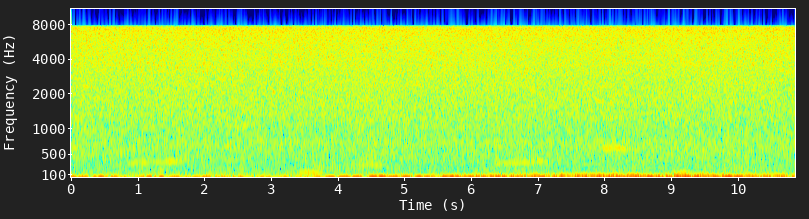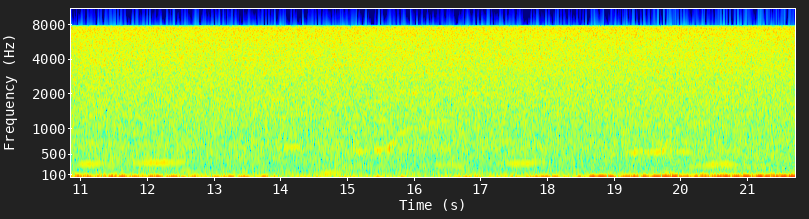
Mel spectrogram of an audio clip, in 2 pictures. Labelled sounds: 15.8	16.0	humpback whale, 0.86 to 1.0 kHz

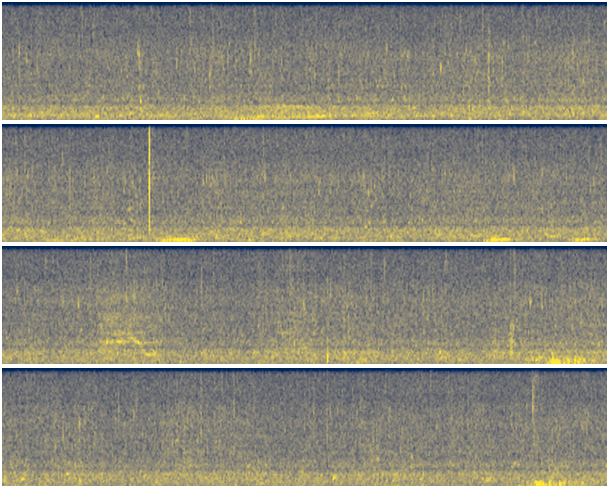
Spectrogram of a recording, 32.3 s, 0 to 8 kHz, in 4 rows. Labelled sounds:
17.4	17.8	humpback whale, 1.3 to 1.7 kHz

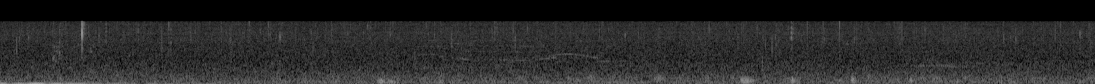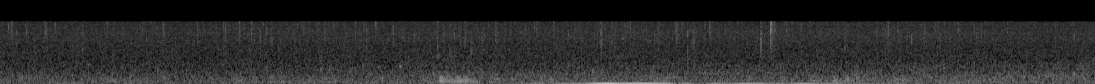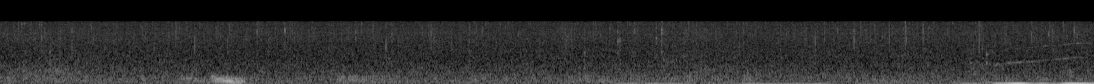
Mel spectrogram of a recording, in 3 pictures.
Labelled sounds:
5.4	6.0	humpback whale, 1.2 to 1.6 kHz
31.9	32.8	humpback whale, 0.91 to 2.7 kHz

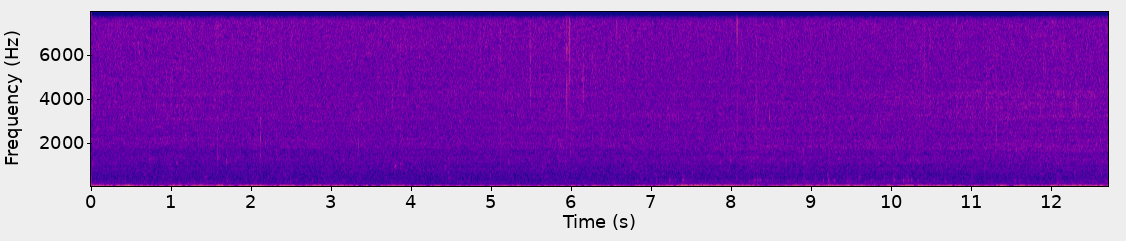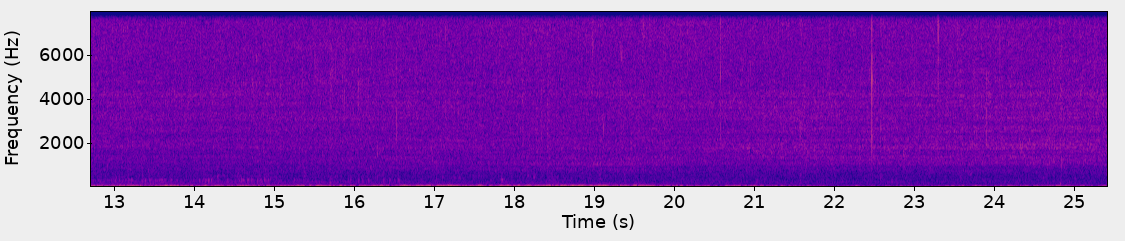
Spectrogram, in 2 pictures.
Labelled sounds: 17.0	25.3	vessel noise, 0.62 to 5.1 kHz

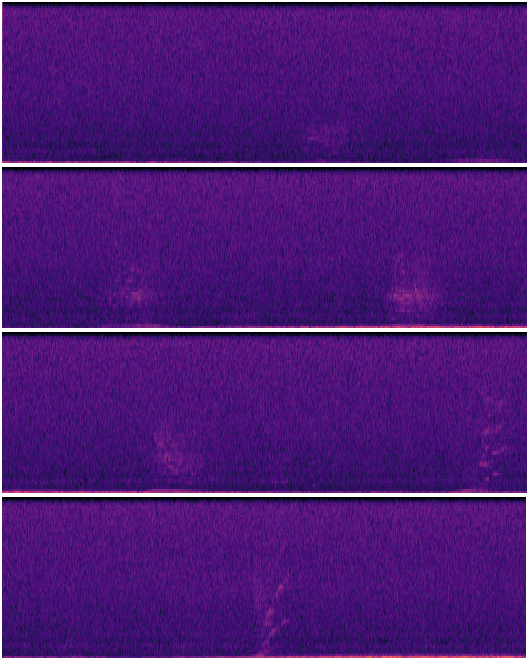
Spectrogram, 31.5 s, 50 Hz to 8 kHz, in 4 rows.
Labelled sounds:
5.7	6.0	humpback whale, 1.4 to 1.6 kHz
9.6	10.1	humpback whale, 1.5 to 1.8 kHz
13.6	14.2	humpback whale, 1.4 to 2.0 kHz
18.0	18.5	humpback whale, 1.1 to 2.0 kHz
22.9	23.4	humpback whale, 1.4 to 3.5 kHz
27.6	28.0	humpback whale, 1.2 to 2.0 kHz

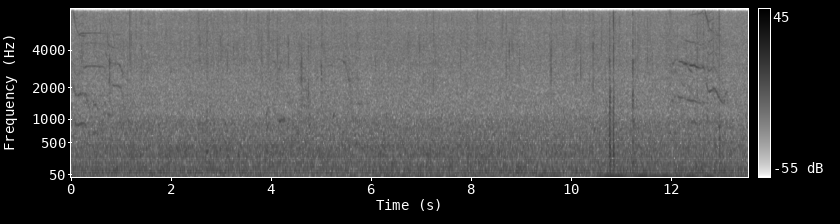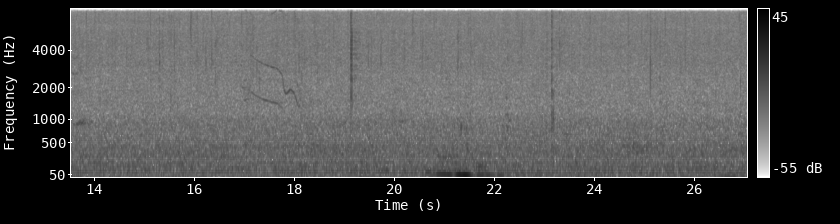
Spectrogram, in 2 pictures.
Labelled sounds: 12.1	13.1	killer whale, northern resident, G clan, 1.4 to 8.0 kHz
13.6	13.9	killer whale, northern resident, G clan, 0.81 to 1.0 kHz
17.1	18.2	killer whale, northern resident, G clan, 1.3 to 8.0 kHz

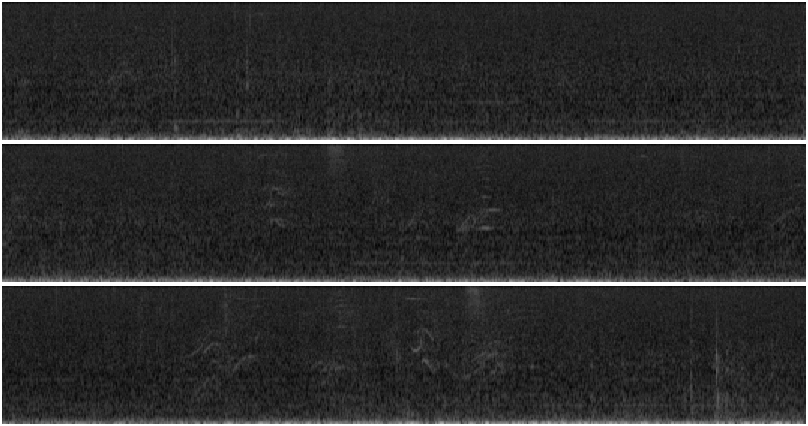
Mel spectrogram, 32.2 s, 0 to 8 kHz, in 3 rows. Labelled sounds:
14.1	14.6	killer whale, 1.3 to 3.2 kHz
23.9	24.9	killer whale, 0.71 to 7.3 kHz

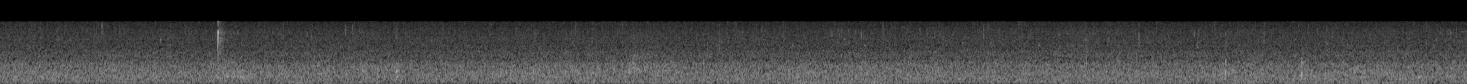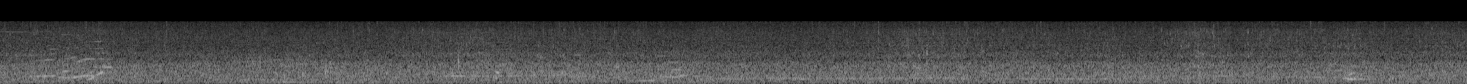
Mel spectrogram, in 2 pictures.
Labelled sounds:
14.6	15.6	Pacific white-sided dolphin, 3.9 to 4.7 kHz

